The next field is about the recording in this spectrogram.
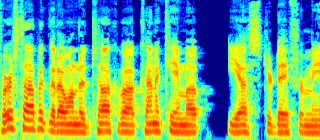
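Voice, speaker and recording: Against a quiet background, a man speaks at a fairly quick pace and medium pitch. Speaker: podcast co-host. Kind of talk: casual chat. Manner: fast.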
